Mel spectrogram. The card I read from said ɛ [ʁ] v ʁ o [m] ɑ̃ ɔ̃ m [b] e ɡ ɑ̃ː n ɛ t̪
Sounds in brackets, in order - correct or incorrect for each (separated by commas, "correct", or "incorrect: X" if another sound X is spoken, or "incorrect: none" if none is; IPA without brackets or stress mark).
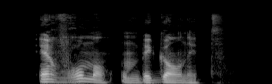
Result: correct, correct, correct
